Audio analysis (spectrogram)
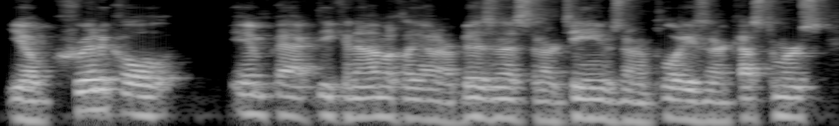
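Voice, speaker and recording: A man's voice: fairly low pitch, steady tone, fairly quick, fairly bright tone. An American man giving conversational interview answers as a guest, earnest, emphatic and plain-spoken. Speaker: interview guest, events company executive. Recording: echoey room sound.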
